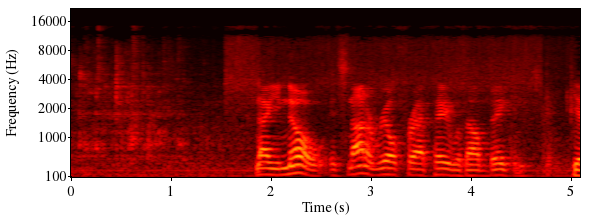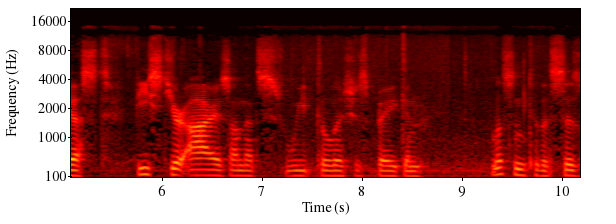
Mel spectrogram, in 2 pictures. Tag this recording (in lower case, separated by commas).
inside a small room, speech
